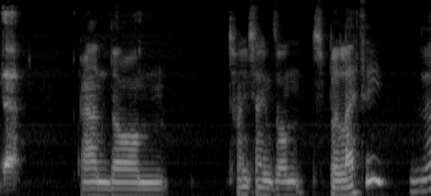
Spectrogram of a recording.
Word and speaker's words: Spalletti: And 20 seconds on Spalletti?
